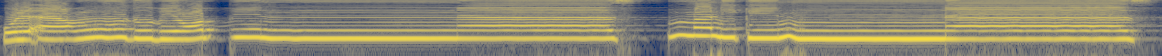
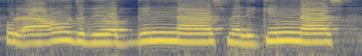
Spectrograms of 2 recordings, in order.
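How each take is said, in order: First: The nasal sound is held for its full length. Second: The nasal sound is rushed and cut short. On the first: The speaker calls it right. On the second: The speaker calls it wrong.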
